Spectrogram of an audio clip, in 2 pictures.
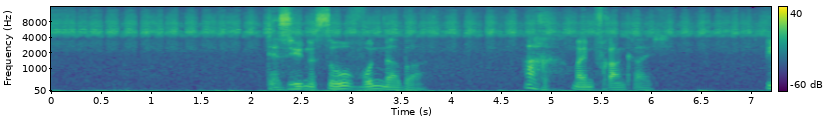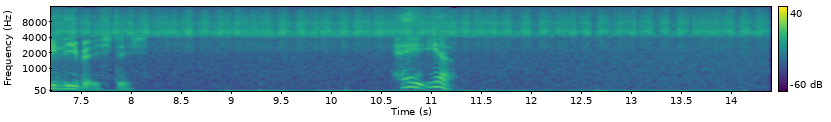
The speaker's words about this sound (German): Hört ihr den Wind? Hört ihr die Zikaden?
